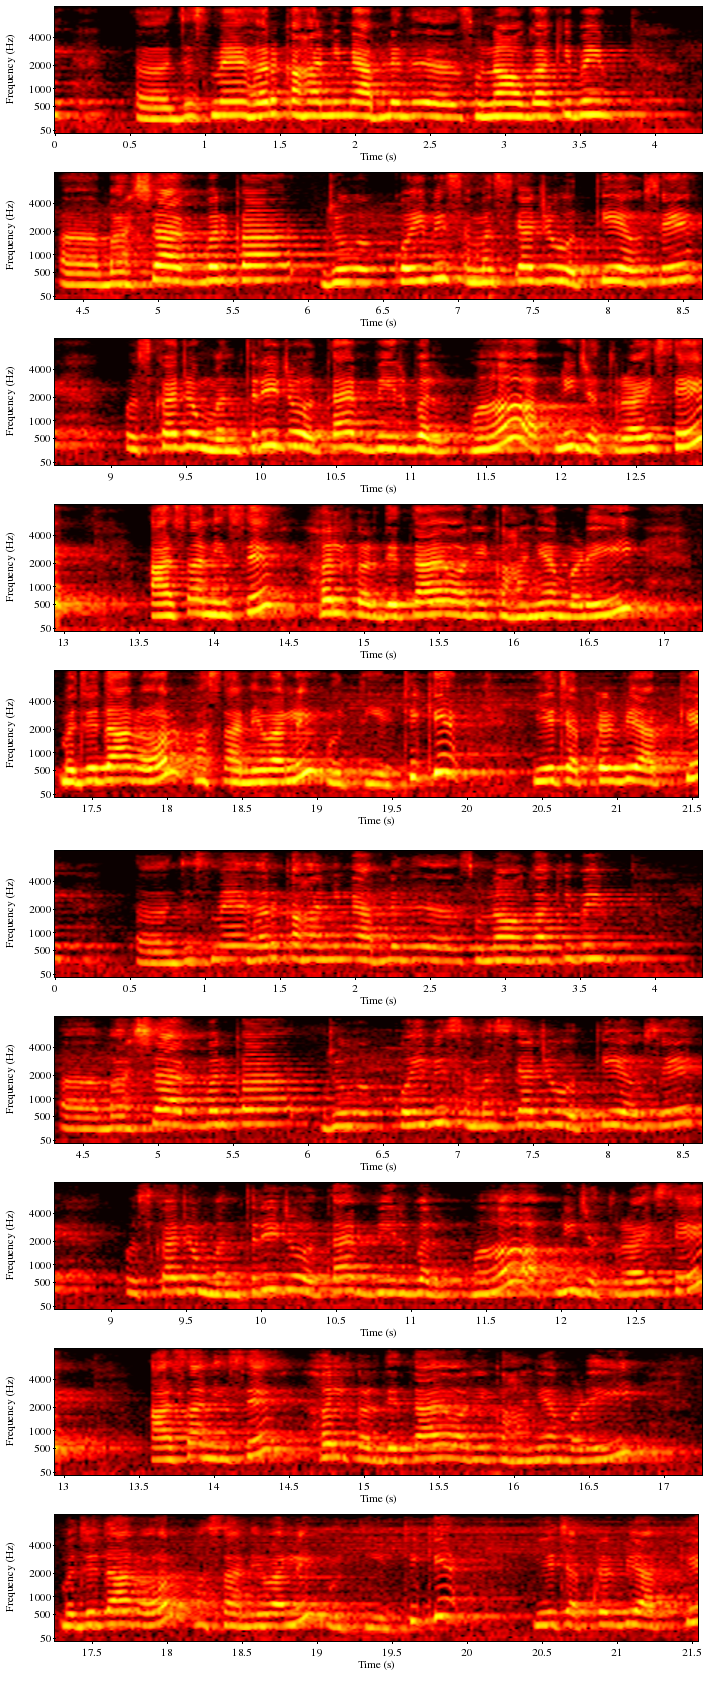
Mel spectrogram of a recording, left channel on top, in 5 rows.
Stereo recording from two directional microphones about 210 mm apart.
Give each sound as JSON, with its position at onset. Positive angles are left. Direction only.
{"t": 0.6, "sound": "a woman's voice", "side_deg": 55}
